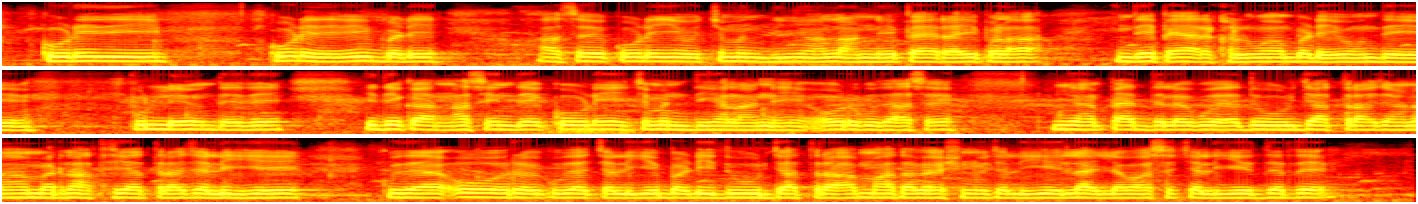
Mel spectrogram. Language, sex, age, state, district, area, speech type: Dogri, male, 18-30, Jammu and Kashmir, Kathua, rural, spontaneous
